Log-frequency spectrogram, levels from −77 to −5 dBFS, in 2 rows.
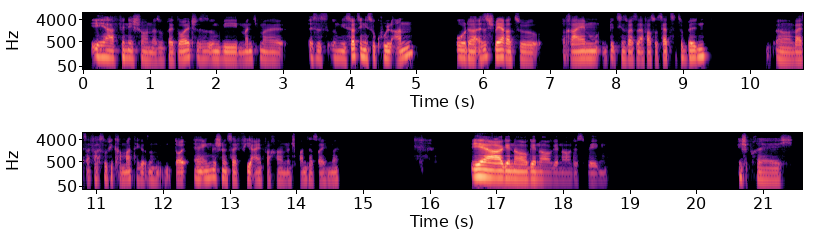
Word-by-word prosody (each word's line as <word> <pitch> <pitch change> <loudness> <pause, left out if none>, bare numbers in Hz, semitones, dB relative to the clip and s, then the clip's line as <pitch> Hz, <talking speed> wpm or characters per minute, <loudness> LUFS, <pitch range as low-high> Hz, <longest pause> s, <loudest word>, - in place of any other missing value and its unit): Ja, 120 -3 +1
finde 110 +1 -5
ich 105 - -3
schon. 95 -3 -7
Also 90 +1 -11
bei 95 +1 -4
Deutsch 110 +3 -1
ist 105 - -8
es 105 0 -7
irgendwie 100 -1 -3
manchmal 100 0 -7 0.3
es - - -7
ist 105 -1 -7
irgendwie 110 -3 -7
es 100 - -6
hört 130 0 +5
sich 130 - -1
nicht 115 - -1
so - - -6
cool 110 -2 +1
an 135 - -2 0.6
oder 110 -3 +1
es 110 - -2
ist 125 - 0
schwerer 120 -4 +5
zu 100 -2 -5 0.3
reimen 105 0 -1
beziehungsweise 105 -3 -5
einfach - - -3
so - - -7
Sätze - - -4
zu - - -9
bilden, 120 +4 0 1.0
äh, - - -9
weil's 95 -1 -3
einfach - - -11
so - - -9
viel - - -11
Grammatik 95 +1 -7
ist 95 - -10
und 90 -1 -14
deu - - -3 0.2
äh, 105 - -7
Englisch 110 +2 -3
ist 105 -3 -5
halt - - -5
viel - - -5
einfacher 90 - -8
und 90 -1 -11
entspannter, 90 0 -12
sage 85 0 -10
ich 90 - -17
mal. 95 +2 -11 2.0
Ja, 120 -3 +12
genau, 100 -2 +3
genau, 95 -2 -2
genau 90 -1 -11
deswegen. 85 +1 -13 2.0
Ich - - -2
spreche 90 -3 -8
100 Hz, 165 wpm, -26 LUFS, 95-110 Hz, 2.0 s, Ja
